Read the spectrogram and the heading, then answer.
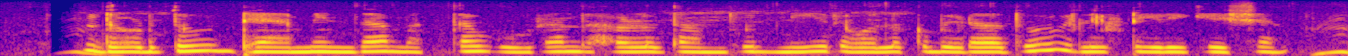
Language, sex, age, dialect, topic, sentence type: Kannada, female, 18-24, Northeastern, agriculture, statement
